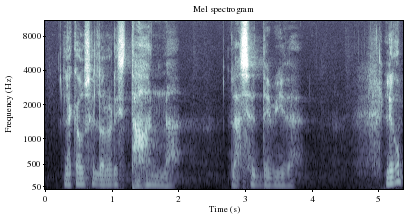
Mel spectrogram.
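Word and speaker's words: taṇhā: Tana es una bella palabra, no solamente verla, sino pronunciarla. Tana es t a n h a t.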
